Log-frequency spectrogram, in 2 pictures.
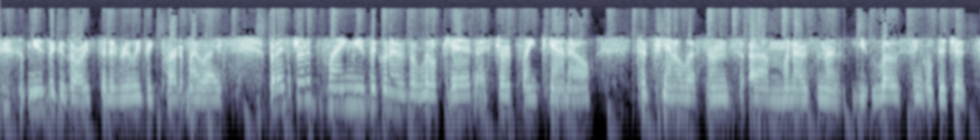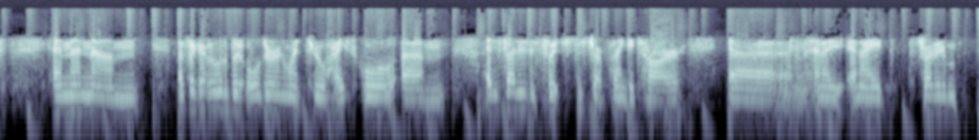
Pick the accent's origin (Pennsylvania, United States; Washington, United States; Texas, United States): Texas, United States; Dallas; I was living in New York City at the time. Even though I grew up in Dallas, I heard it on the radio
